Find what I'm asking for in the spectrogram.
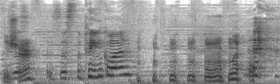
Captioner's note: laughs; chuckles evilly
